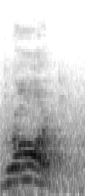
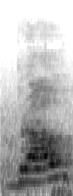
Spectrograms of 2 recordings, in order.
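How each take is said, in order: First: The vowel sounds like 'aw' in 'caught'. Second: The vowel sounds like 'ow' in 'out'. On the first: The speaker calls it right. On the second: The speaker calls it wrong. "ब्राउट नहीं बोलना है"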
